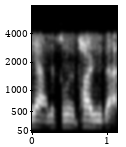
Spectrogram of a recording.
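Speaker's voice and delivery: unhappy, flat delivery. Speaker retells how the man who brought them to a party answered, not happy-go-lucky. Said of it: "he didn't say it so like happy-go-lucky".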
